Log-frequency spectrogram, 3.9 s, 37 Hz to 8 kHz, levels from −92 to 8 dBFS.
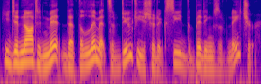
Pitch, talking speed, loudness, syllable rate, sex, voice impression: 125 Hz, 230 wpm, -20 LUFS, 5.8 syllables/s, male, masculine, middle-aged, tensed, powerful, slightly hard, muffled, intellectual, mature, friendly, wild, lively, slightly strict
